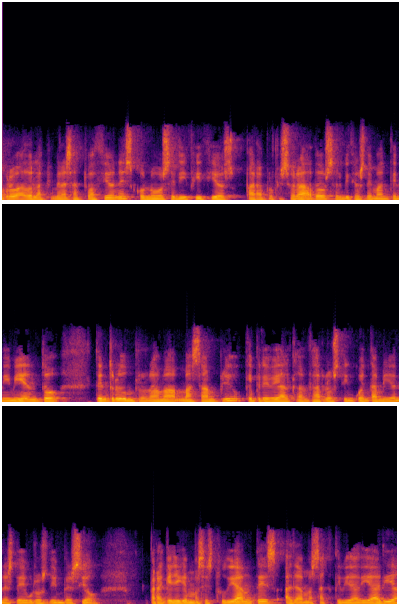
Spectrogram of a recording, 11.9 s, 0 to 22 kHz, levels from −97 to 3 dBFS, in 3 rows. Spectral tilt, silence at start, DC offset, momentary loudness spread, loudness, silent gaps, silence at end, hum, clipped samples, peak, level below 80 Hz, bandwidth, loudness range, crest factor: -5.5 dB/octave; 0 s; under 0.1%; 5 LU; -19 LUFS; none; 0 s; none; under 0.1%; -2 dBFS; -56 dBFS; 8.6 kHz; 1 LU; 16 dB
